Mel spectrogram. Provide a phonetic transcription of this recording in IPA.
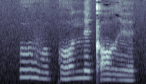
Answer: u˦ βu˨ko˨˦ne˦kʼɔ˨ ɣɪ˨

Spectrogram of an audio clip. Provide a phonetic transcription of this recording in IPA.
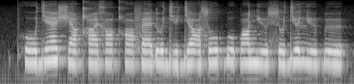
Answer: pʰo˨dʲæ˦ ʃæ˨ qʰæ˨xɑ˨ qʰɑ˨fæ˨ɗɵ˨ dʲø˨dʲɑ˦˨ so˦ɓo˦bɑ˦ nʲø˨ sɵ˨˦dʲœ˦ lʲø˨ɓø˨

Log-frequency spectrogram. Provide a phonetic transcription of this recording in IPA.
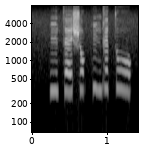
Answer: ĩ˨tɛ˨ ʃɔ˨˦kĩ˧ɡɛ˦to˦˨

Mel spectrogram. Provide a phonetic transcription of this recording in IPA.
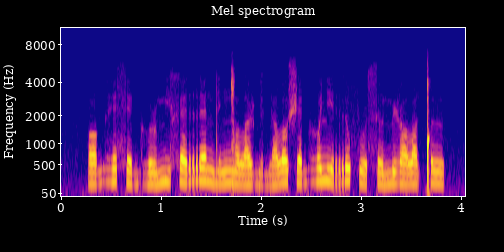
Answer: ɔ˨˥ɡʱe˦ se˨ ɡʱu˨˩˦ɭmʲɯ˨˥xɛ˨˥ rɛ˥˨nde˨˥ ŋ͡ǀu˨lˠɛ˥˨ɭɡɛ˨ ɡɛ˨˥lˠu˥˨ʃɛ˦ ɡʱo˦lʲe˨ru˥˨ fu˨˩˦sɯ˨˩˦ mʲɛ˦ɭɔ˨˥ lˠɯ˨˩˦ǃɯ˥˨

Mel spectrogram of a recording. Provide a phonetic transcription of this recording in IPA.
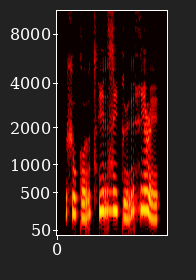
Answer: ʃu˧ko˩r t͡sʼi˥rzi˥ kʉ˩rhi˥ ɭe˧

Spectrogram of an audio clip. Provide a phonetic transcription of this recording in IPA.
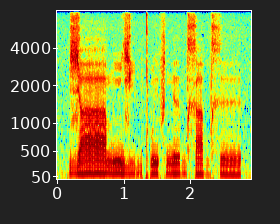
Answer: ʑaːmĩʑibkʷʼĩf nɘbxab xɘ

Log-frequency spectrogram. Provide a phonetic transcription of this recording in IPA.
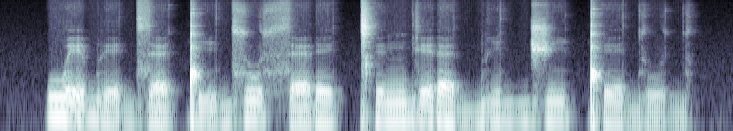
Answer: wḛ˦bḛ˨ d͡zɛ̰˨ǃḭ˨d͡zu˦˨ sɛ̰˨ɾe˨ǀʰɪ˦ ŋɡḛ˦ɾɛ˨dbi˦d d͡ʒi˦ǃʰe˨d u˨d

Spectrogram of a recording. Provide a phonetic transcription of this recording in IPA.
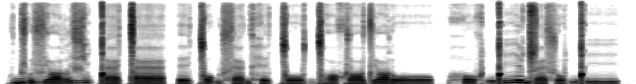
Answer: dʲu˦˨zʲɒː˧r ʑi˦ǃæ˨˦ǀæ˧ | e˨ǀo˦˨ɡ sæ˨ɡhe˨ ǀoː˨ɡ͡ǀɒː˨x ɾɒː˨tʲɒː˦ɾoː˨ | hoː˧x ǃʼiː˦ɖ͡ʐæ˨so˨ ǃʼiː˧

